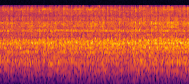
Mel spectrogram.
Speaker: suara mesin mobil yang bagus dan normal itu seperti apa suaranyaal ada tidak ada kemeluduk tidak ada kemelutuk tidak ada suara kemresek dan tidak ada suara mengelitik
